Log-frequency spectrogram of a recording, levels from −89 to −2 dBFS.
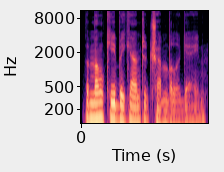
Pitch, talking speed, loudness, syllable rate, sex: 110 Hz, 190 wpm, -18 LUFS, 5.7 syllables/s, male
